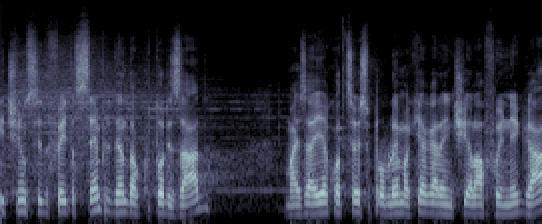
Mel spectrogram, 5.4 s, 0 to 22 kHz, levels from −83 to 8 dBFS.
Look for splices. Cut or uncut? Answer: uncut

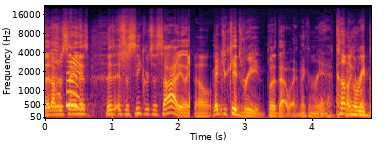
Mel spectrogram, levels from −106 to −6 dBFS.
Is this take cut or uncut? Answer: cut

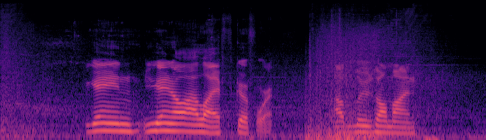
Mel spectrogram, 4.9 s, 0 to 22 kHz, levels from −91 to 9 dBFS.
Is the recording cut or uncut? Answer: uncut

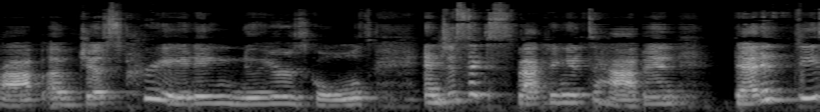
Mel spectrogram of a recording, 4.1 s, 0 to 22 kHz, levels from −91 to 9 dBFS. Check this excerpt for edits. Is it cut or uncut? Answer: uncut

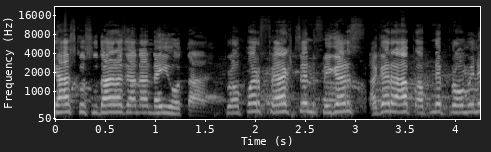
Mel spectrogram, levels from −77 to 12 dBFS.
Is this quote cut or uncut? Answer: cut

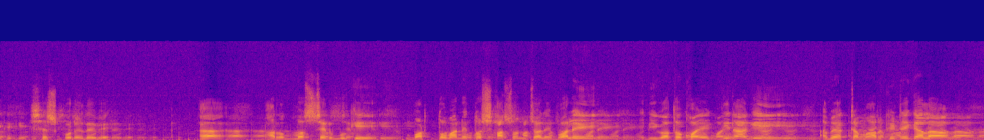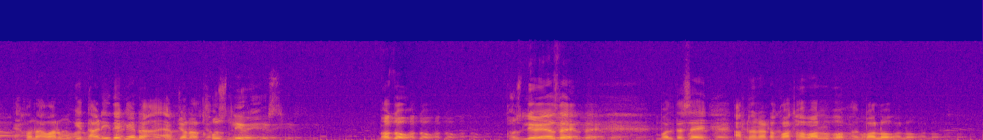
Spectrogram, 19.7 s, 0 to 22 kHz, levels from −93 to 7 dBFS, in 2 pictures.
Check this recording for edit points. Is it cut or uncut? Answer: uncut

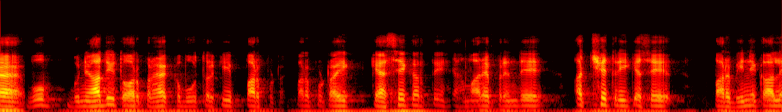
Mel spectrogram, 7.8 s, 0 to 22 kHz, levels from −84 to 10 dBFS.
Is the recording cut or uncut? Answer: cut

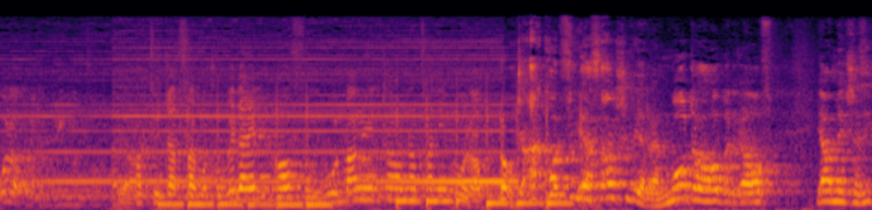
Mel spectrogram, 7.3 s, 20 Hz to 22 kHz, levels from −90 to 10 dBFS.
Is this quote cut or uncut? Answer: cut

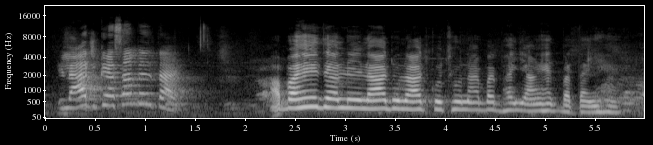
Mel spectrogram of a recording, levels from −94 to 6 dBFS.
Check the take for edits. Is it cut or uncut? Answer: uncut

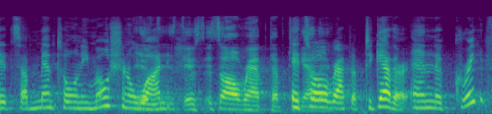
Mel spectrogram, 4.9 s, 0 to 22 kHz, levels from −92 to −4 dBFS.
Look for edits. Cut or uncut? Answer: uncut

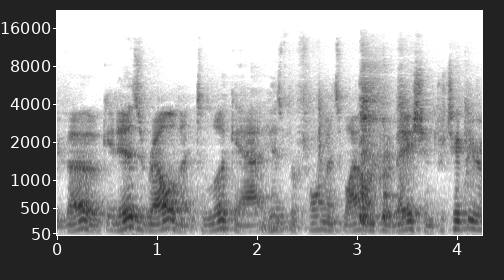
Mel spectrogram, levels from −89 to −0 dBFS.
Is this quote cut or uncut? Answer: uncut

